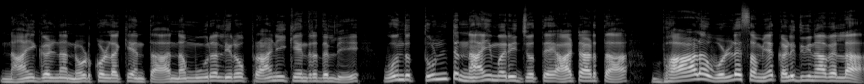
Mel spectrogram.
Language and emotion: Kannada, happy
